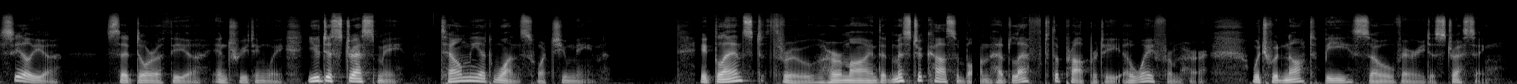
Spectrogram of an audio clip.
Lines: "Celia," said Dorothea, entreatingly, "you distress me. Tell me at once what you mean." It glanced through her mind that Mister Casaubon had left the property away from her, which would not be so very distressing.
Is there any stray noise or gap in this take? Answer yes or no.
yes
